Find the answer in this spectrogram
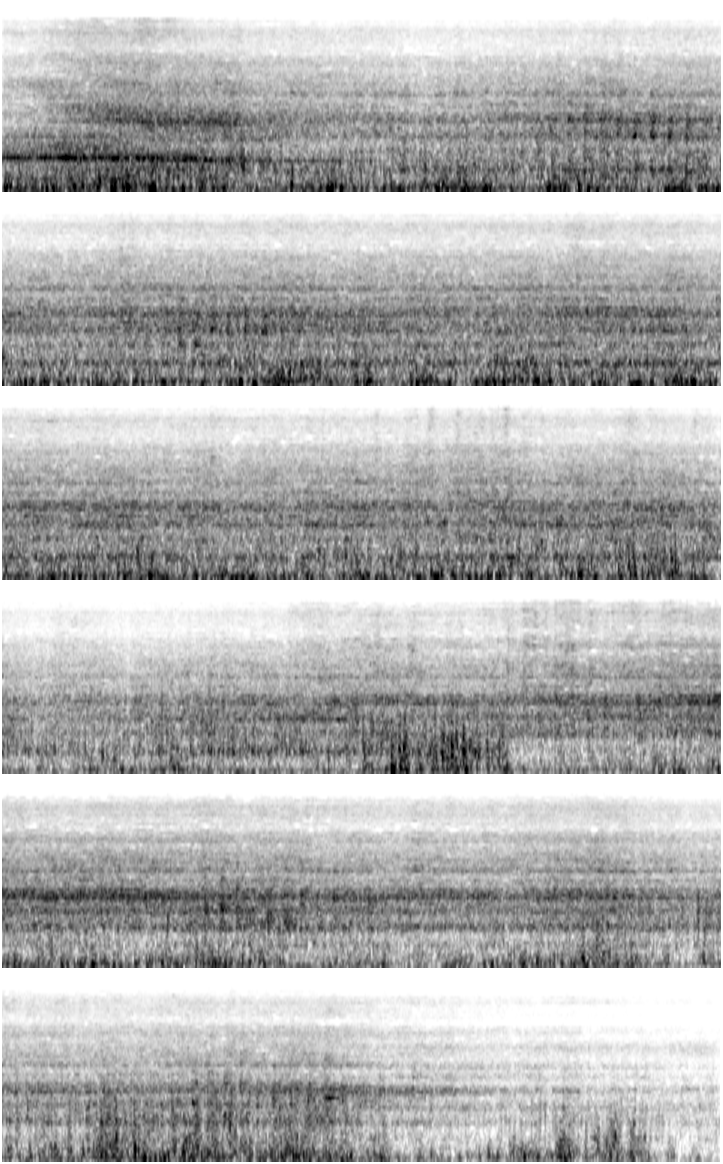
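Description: Container freight train pulled by a PKP Cargo electric locomotive passing close by. The locomotive's tone falls in pitch as it goes past, then the wagons' wheels rumble and clatter steadily over the rails. The sound fades out near the end as the last wagon passes.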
